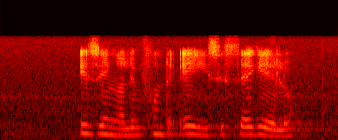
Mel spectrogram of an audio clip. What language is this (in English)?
Zulu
